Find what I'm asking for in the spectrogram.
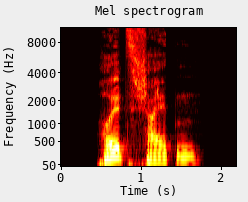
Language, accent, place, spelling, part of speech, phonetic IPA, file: German, Germany, Berlin, Holzscheiten, noun, [ˈhɔlt͡sˌʃaɪ̯tn̩], De-Holzscheiten.ogg
- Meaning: dative plural of Holzscheit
